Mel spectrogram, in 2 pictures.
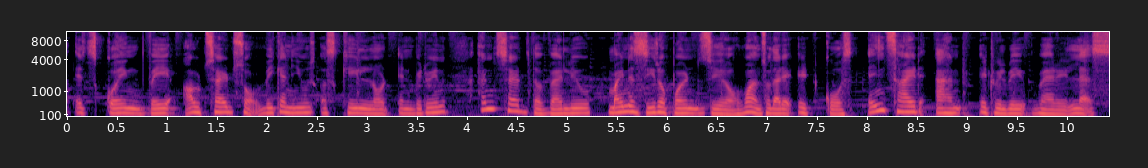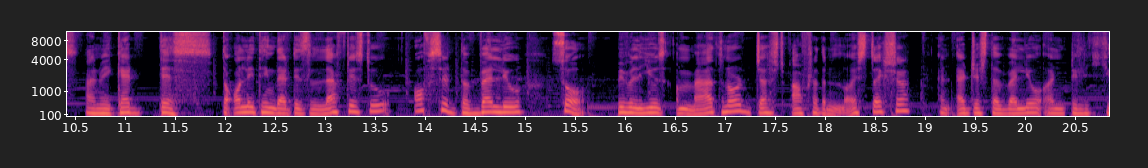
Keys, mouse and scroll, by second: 1.8-2.9 shift+drag, 3.5 shift+middle click, 3.8 middle click, 4.3 middle click, 6.0 shift+middle click, 6.3-8.7 drag, 8.7 click, 9.7-11.9 typing, 12.4 click, 14.7 click, 15.1 click, 16.6 click, 17.6-19.2 shift+drag, 19.6-20.8 shift+drag.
